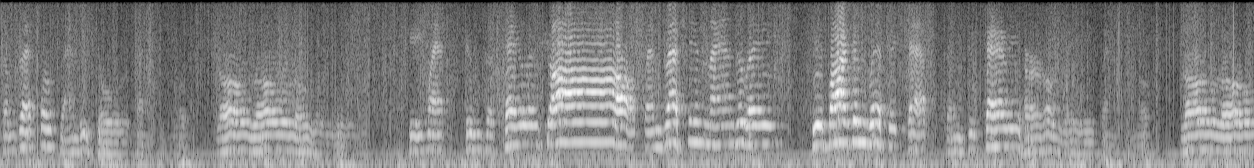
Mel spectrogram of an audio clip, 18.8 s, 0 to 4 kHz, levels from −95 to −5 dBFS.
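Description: No faults to report: the audio arrives over a call path with nothing above 4 kHz, which fits narrowband telephone coding along the lines of G.711 A-law, and nothing in it calls for comment beyond that band limit.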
